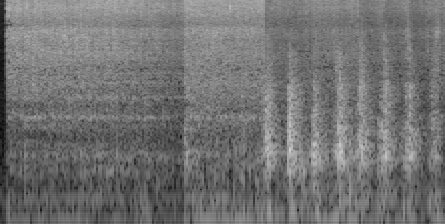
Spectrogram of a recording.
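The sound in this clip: Knife chopping carrots with force while cooking in a shelter kitchen: a quick series of sharp, rhythmic chops in the second half, after a steady sizzling hiss that continues underneath.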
